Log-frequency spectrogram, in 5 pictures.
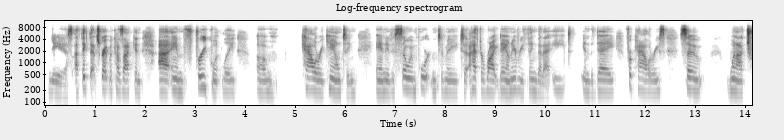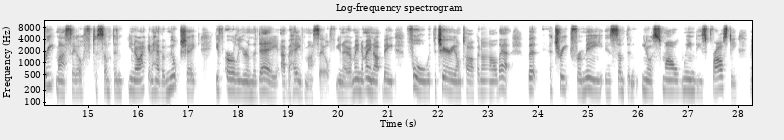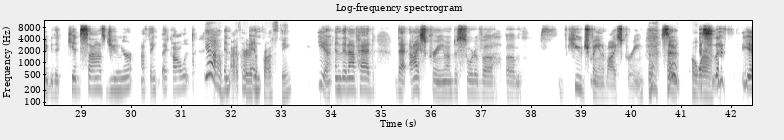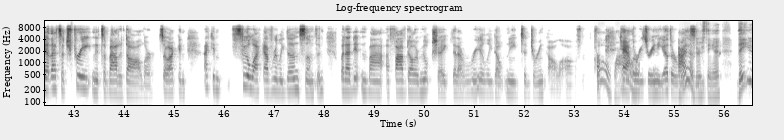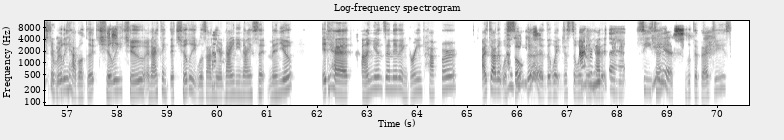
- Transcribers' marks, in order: tapping; other background noise; chuckle; laughing while speaking: "that's"
- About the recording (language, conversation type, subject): English, unstructured, What is your favorite way to treat yourself without overspending?
- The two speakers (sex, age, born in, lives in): female, 55-59, United States, United States; female, 55-59, United States, United States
